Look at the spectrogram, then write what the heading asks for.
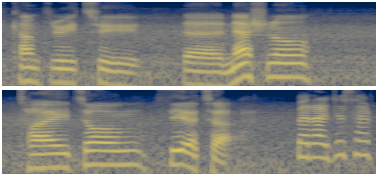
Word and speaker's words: Taichung: so yeah definitely come through to the National taong Theater but I just have to say one thing in English you'd read it as Tai Chang but then next says taong so just so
